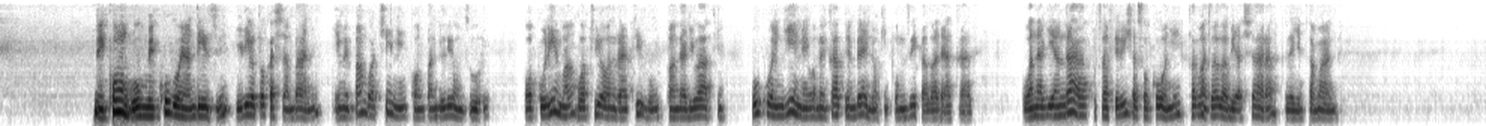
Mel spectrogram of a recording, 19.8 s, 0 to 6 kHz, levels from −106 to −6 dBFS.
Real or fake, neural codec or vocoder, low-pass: fake; codec, 16 kHz in and 24 kHz out, 1.1 kbps, FireRedTTS-2 codec; 5.4 kHz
